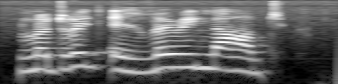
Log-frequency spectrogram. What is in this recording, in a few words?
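voice acting, es, female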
